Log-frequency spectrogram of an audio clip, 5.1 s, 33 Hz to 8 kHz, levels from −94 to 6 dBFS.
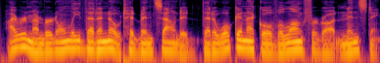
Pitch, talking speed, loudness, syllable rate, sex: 95 Hz, 215 wpm, -17 LUFS, 5.9 syllables/s, male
